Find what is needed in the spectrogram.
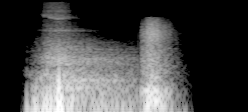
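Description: Intro sound effect: a whoosh with a deep low hit about half a second in, then a second, shorter whoosh-hit about a second later, cutting off just before the end.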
